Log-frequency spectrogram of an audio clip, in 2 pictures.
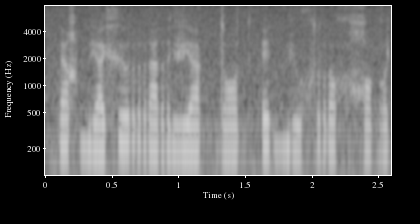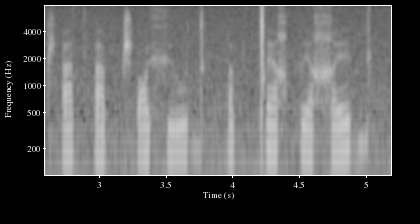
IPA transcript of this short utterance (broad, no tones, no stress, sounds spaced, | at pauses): ɛ χ bʲ a xʲ o r a r vʲ a ɡ d ɔ t͡sʼ e ɡ bʲ u x r ɔ x χ ɔ ɡ ɔ t͡ʃʼ a t͡sʼ a p t͡ʃʼ ɔ xʲ u d | p a p ǀ ɛ χ p ɪ χ ɪ ɡ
